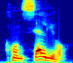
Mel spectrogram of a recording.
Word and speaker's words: conselho: For example, I don't think I ever really learned how to pronounce the Portuguese LH sound correctly. Like in the Portuguese word for advice. It's conselho.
